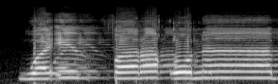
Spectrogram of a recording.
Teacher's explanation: حرف قلقلہ ساکن ہے تو یہاں پر قلقلہ خوب ظاہر کریں گے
